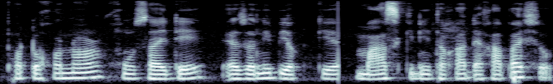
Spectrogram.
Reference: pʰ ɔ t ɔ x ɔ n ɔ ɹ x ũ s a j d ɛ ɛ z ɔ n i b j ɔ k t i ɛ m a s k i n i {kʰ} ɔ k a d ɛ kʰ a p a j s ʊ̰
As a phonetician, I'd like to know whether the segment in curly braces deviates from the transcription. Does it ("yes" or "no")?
yes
